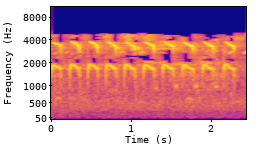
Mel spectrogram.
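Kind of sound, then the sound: bird, eurasian wryneck call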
